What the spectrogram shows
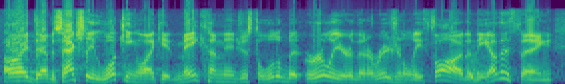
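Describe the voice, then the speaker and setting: A man's voice: fairly high pitch, lively intonation, fast talker. An American man presenting a live TV weather forecast as meteorologist, in a conversational style. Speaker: TV chief meteorologist.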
